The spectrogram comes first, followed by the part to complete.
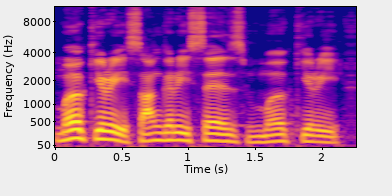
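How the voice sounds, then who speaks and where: A man's voice: mid-range voice, moderate pace, clean tone, no room sound. A young man hosting a student game show, playful with jokey asides. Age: young adult.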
